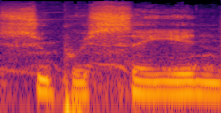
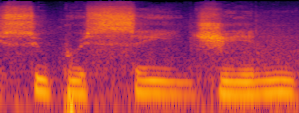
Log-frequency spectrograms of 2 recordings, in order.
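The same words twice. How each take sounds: First: Saiyan is said with a plain English pronunciation. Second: Saiyan is said with a Japanese-style pronunciation.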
